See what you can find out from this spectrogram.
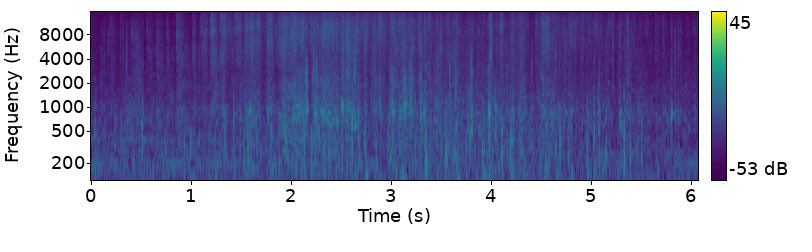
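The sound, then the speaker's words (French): Hooves of many Mamluk cavalry horses galloping: a dense, continuous drumming of hoofbeats that grows louder and heavier about halfway through, with no voices. “une caste de cavaliers envoyés par l'Empire ottoman pour soutenir l'allié égyptien. Dix mille hommes à cheval viennent barrer la route des Français.”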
